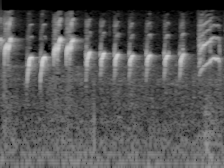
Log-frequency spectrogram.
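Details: Cucak rante singing shrilly in a training recording for songbirds: a fast run of about a dozen sharp, high, downslurred whistled notes, evenly spaced, ending in a buzzier, rising then falling phrase.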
